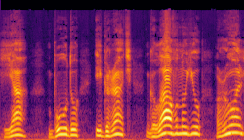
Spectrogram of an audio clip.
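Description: A man's put-on character voice, shaky and fairly high in pitch, very slow, with very wide pitch swings. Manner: trembling voice.

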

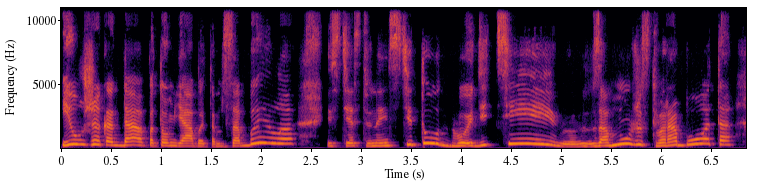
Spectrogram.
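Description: At a moderate pace, a woman with a high pitch speaks with very wide pitch swings. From Russia, Urals (Chelyabinsk region). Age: 30s. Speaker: women's community founder. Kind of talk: interview.

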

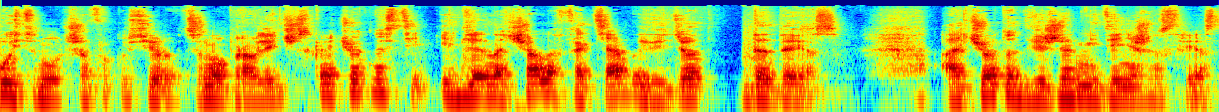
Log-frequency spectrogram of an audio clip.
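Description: A man talks at a very fast pace, somewhat breathy. His pitch is medium, with ordinary variation. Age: 30s. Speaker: finance consultant. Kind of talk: interview.

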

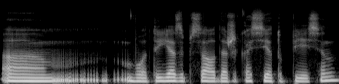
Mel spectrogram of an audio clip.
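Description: In a dry, close recording with no echo, a woman speaks with a very deep, low pitch, a dark, mellow tone and fairly even intonation. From Western Siberia, Russia. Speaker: musician and songwriter. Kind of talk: casual interview conversation.

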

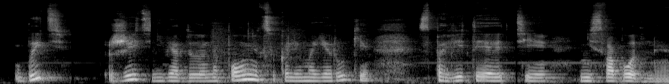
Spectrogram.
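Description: A woman's fairly slow speech plays out with music behind it. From Belarus, Minsk. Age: 40s. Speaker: gestalt therapist. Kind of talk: recorded monologue.

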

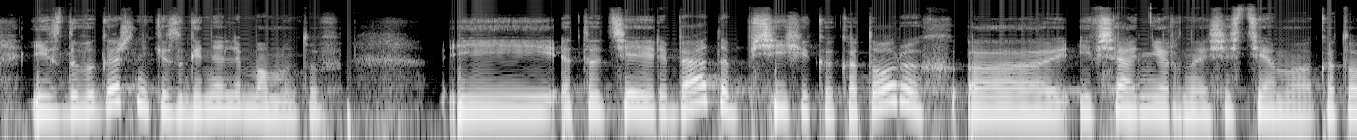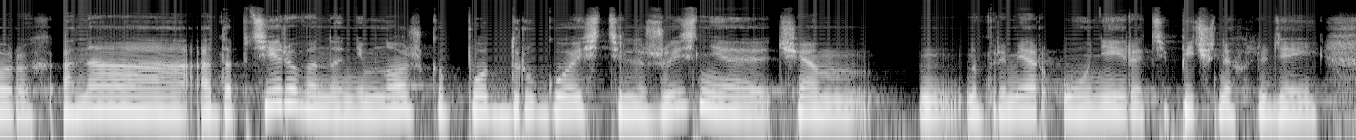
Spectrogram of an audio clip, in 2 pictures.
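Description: Noticeable background noise sits behind a woman speaking at a moderate pace and medium pitch. Her loudness stays very even and her intonation fairly even. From Russia, Saint Petersburg. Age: 20s. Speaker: voice actress. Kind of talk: interview.

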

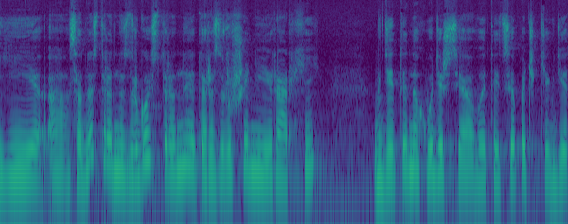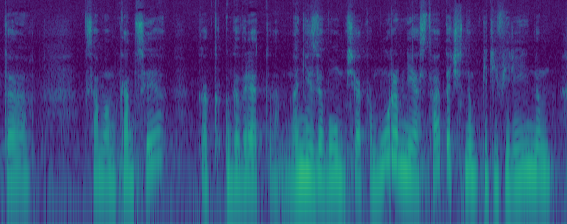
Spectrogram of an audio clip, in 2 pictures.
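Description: A woman's somewhat breathy, dark, mellow voice at a medium pitch, ordinary in its pitch variation, at a fairly quick pace. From Kyrgyzstan. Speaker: researcher. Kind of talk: casual panel discussion.

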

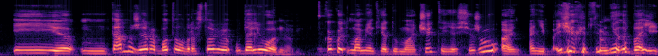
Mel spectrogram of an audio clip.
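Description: A woman speaks at a very fast pace in a dark, mellow tone, her fairly high pitch swinging very widely. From southern Russia, Rostov-on-Don. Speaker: psychologist. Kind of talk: interview.

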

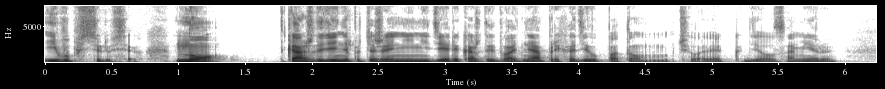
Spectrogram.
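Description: In a normal speaking voice, a man talks at a fairly quick pace, his fairly low pitch showing ordinary variation. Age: 20s. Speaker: rapper and confectionery business owner. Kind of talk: casual chat.

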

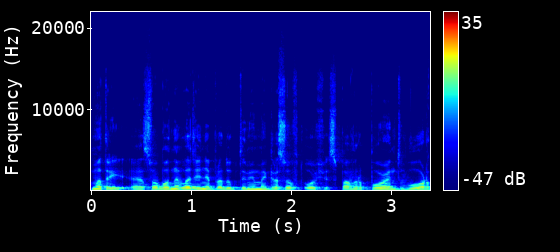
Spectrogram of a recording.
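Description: At a very fast pace, a man talks at medium pitch. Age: young. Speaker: comedian co-host. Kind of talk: comedic interview.

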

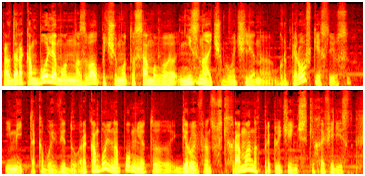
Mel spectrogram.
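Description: A man talks very fast at a medium pitch with lively intonation. The sound is dry and close, with no echo. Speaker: historian. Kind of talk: storytelling on radio. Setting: studio.

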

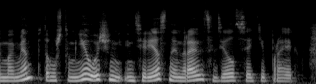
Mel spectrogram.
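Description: The tone is dark and mellow, with ordinary pitch variation. Words come at a very fast pace. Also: woman. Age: 30s. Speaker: blogger and mother of two. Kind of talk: casual interview chat.

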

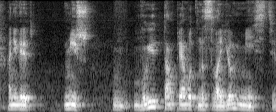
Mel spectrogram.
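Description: With lively intonation and a fairly low pitch, a man talks at a moderate pace amid audible room echo. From Russia, Nizhny Novgorod. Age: 30s. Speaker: waiter. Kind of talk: casual interview chat. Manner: hesitant, many fillers.

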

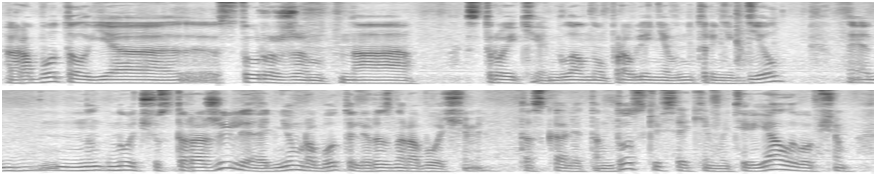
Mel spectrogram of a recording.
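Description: Amid noticeable background noise, a man speaks at a moderate pace and medium pitch, with ordinary pitch variation and very even loudness. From Russia, Altai Krai (Biysk). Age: 30s. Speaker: IT company founder. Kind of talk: interview.

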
